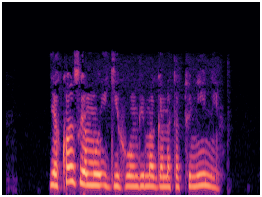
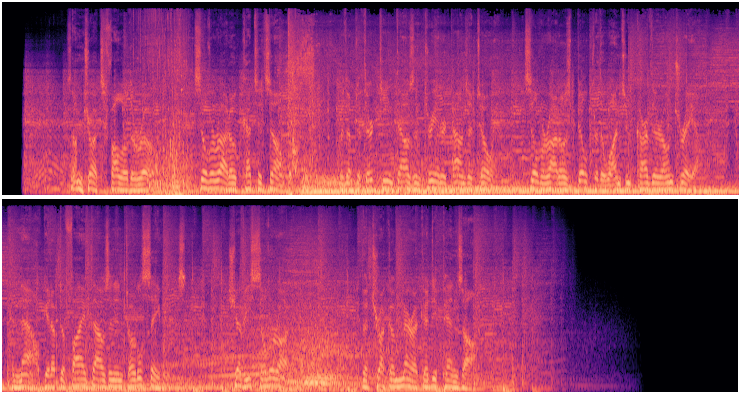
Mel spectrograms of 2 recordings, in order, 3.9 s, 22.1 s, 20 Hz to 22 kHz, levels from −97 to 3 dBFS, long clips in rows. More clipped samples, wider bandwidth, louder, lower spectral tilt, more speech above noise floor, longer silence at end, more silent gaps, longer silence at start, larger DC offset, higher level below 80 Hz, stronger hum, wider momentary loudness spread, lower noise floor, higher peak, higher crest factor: neither; second, 7.6 kHz vs 19 kHz; second, -18 LUFS vs -14 LUFS; first, -8.5 dB/octave vs -6 dB/octave; first, 62 dB vs 50 dB; second, 0.6 s vs 2.8 s; neither; first, 0.7 s vs 0.3 s; neither; second, -60 dBFS vs -26 dBFS; neither; about the same, 9 LU vs 7 LU; first, -79 dBFS vs -62 dBFS; second, -4 dBFS vs 0 dBFS; about the same, 16 dB vs 14 dB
